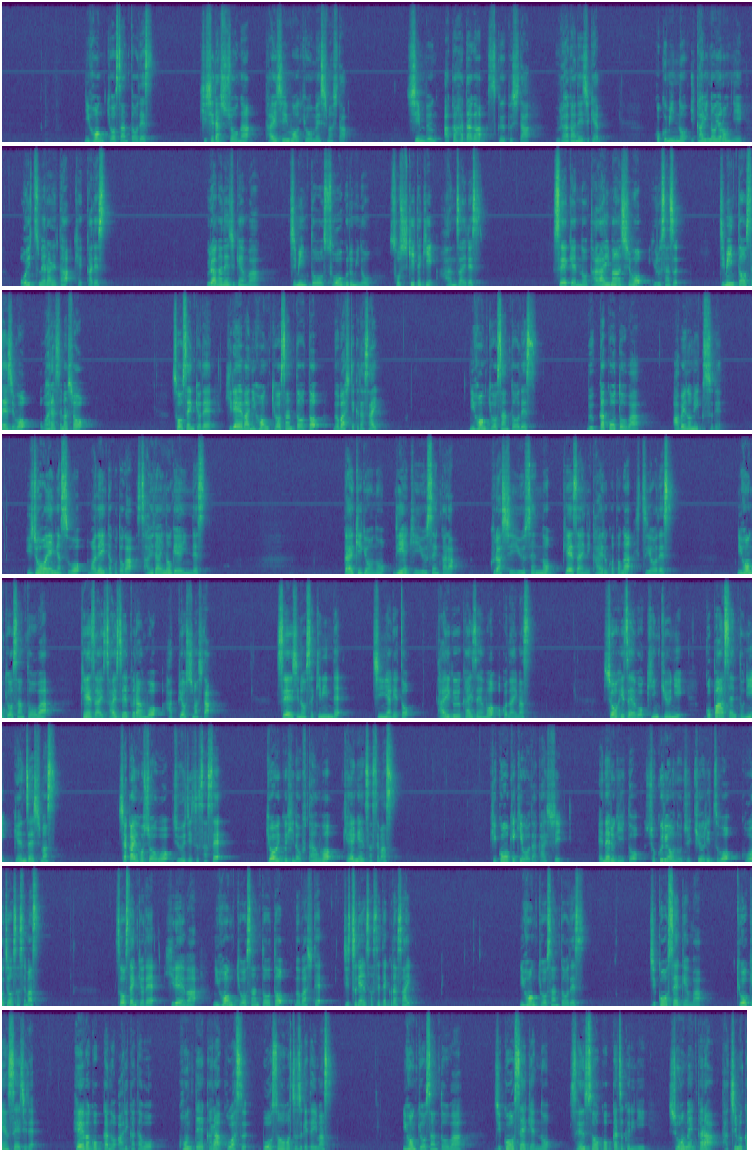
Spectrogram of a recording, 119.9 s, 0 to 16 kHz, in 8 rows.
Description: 宣伝カースポット8月20日作成音声データ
